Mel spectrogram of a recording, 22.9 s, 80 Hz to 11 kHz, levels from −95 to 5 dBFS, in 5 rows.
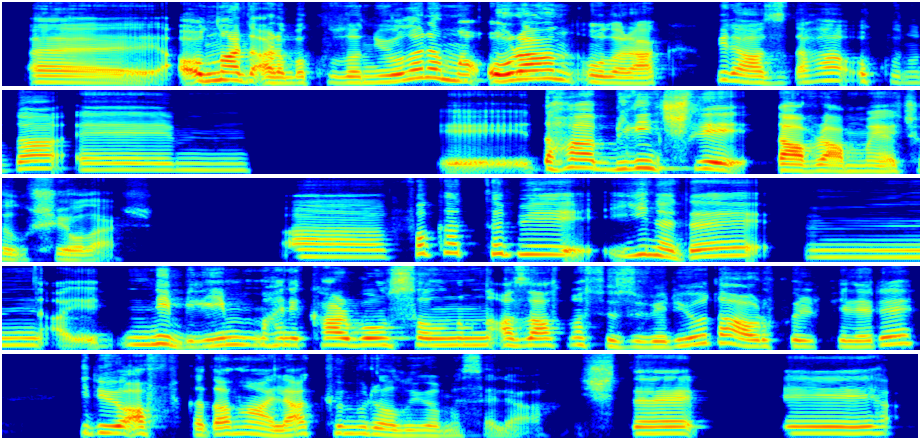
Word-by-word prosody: Eee, 95 Hz, -3 st, -2 dB
onlar 260 Hz, +3 st, +7 dB
da -, -, +3 dB
araba 175 Hz, 0 st, +2 dB
kullanıyorlar 190 Hz, -, 0 dB
ama 270 Hz, -10 st, +2 dB
oran 310 Hz, -, +9 dB
olarak 175 Hz, -5 st, 0 dB, 0.2 s
biraz 190 Hz, -9 st, 0 dB
daha 240 Hz, +5 st, -4 dB
o 225 Hz, 0 st, -7 dB
konuda, 230 Hz, +5 st, -2 dB
emm, 205 Hz, -1 st, -10 dB, 1.0 s
eee, 415 Hz, -1 st, -8 dB
daha 275 Hz, -5 st, +4 dB
bilinçli 260 Hz, -, +3 dB, 0.2 s
davranmaya 180 Hz, -3 st, +5 dB
çalışıyorlar. 160 Hz, -, -10 dB, 0.6 s
Aaa, 235 Hz, -1 st, -5 dB
fakat 360 Hz, +2 st, -5 dB
tabii 320 Hz, +6 st, -3 dB
yine 280 Hz, -, -2 dB
de, 265 Hz, +5 st, -1 dB, 0.2 s
ımm, 225 Hz, 0 st, -9 dB
ay, 410 Hz, -1 st, -11 dB
ne 240 Hz, -1 st, -2 dB
bileyim, 225 Hz, +6 st, -4 dB
hani, 225 Hz, 0 st, -4 dB
karbon 230 Hz, 0 st, +3 dB
salınımını 225 Hz, 0 st, -2 dB
azaltma 225 Hz, +2 st, 0 dB
sözü 180 Hz, -6 st, -9 dB
veriyor 210 Hz, +11 st, -3 dB
da 290 Hz, -, +1 dB
Avrupa 195 Hz, -1 st, 0 dB
ülkeleri. 185 Hz, +9 st, -4 dB, 0.4 s
Gidiyor, 230 Hz, -1 st, +2 dB
Afrika'dan 195 Hz, 0 st, -1 dB
hâlâ 190 Hz, -3 st, 0 dB
kömür 215 Hz, 0 st, -8 dB
alıyor, 160 Hz, -4 st, -5 dB
mesela. -, -, -19 dB, 0.2 s
İşte, 215 Hz, 0 st, -2 dB, 0.4 s
eee 220 Hz, 0 st, -1 dB
225 Hz, 115 wpm, -22 LUFS, 195-250 Hz, 1.0 s, oran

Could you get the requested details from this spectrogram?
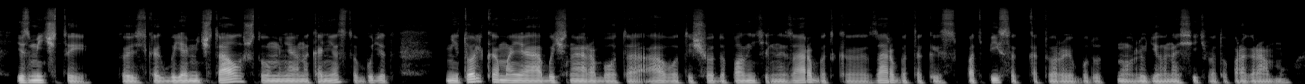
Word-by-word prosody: из 95 Hz, -1 st, +4 dB
мечты. 80 Hz, -7 st, +3 dB, 0.3 s
То 80 Hz, -, -1 dB
есть, 75 Hz, -1 st, +1 dB
как 80 Hz, -2 st, 0 dB
бы 80 Hz, +1 st, +2 dB
я 85 Hz, 0 st, +6 dB
мечтал, 95 Hz, +10 st, +4 dB
что 85 Hz, -8 st, -4 dB
у -, -, +2 dB
меня 80 Hz, 0 st, +3 dB
наконец-то 80 Hz, +7 st, -1 dB
будет 85 Hz, +3 st, -3 dB, 0.5 s
не 85 Hz, 0 st, +4 dB
только 115 Hz, -, +4 dB
моя 90 Hz, -4 st, +4 dB
обычная 80 Hz, -1 st, +1 dB
работа, 80 Hz, 0 st, -2 dB
а, 80 Hz, +3 st, 0 dB
вот 80 Hz, -1 st, -3 dB
ещё 80 Hz, +2 st, -1 dB
дополнительный 80 Hz, -2 st, -1 dB
заработка 80 Hz, -4 st, -2 dB
заработок 90 Hz, +2 st, -2 dB
из 75 Hz, +1 st, -6 dB
подписок, 95 Hz, +1 st, -2 dB
которые 75 Hz, -1 st, -3 dB
будут, 75 Hz, +1 st, -7 dB
ну, 75 Hz, -5 st, -2 dB
люди 75 Hz, 0 st, -1 dB
вносить 75 Hz, -1 st, -2 dB
в -, -, -14 dB
эту -, -, -8 dB
программу. 75 Hz, 0 st, -3 dB
80 Hz, 155 wpm, -25 LUFS, 75-85 Hz, 0.5 s, я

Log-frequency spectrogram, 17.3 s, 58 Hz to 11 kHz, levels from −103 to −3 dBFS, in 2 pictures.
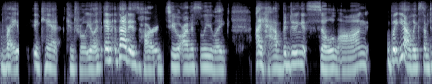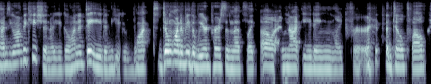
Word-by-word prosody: Right, 175 Hz, -, -1 dB, 0.3 s
it 185 Hz, -4 st, -2 dB
can't 170 Hz, -3 st, -3 dB, 0.2 s
control 155 Hz, -3 st, -8 dB
your 155 Hz, +1 st, -1 dB
life, 160 Hz, +3 st, -3 dB
and 260 Hz, 0 st, +7 dB
that 320 Hz, -2 st, +10 dB
is 200 Hz, -3 st, +4 dB
hard 155 Hz, 0 st, -3 dB
to 175 Hz, -1 st, -1 dB
honestly, 170 Hz, 0 st, -2 dB
like, 150 Hz, -1 st, -6 dB, 0.6 s
I -, -, +5 dB
have 165 Hz, 0 st, -2 dB
been 200 Hz, -2 st, -1 dB
doing 210 Hz, +2 st, 0 dB
it -, -, -2 dB
so 155 Hz, -3 st, -2 dB
long, 155 Hz, +5 st, -3 dB, 0.4 s
but -, -, +5 dB
yeah, 335 Hz, -, +6 dB
like, 165 Hz, 0 st, -1 dB
sometimes 185 Hz, +3 st, -4 dB
you 200 Hz, -, -7 dB
go 210 Hz, -, -3 dB
on 220 Hz, +1 st, -4 dB
vacation 255 Hz, -, -2 dB
or 145 Hz, -, -9 dB
you 150 Hz, 0 st, -10 dB
go 155 Hz, 0 st, -5 dB
on 180 Hz, +5 st, -4 dB
a 210 Hz, -, -1 dB
date 195 Hz, -7 st, +4 dB
and 150 Hz, +1 st, -6 dB
you 160 Hz, -, -11 dB, 0.3 s
want 155 Hz, +3 st, 0 dB, 0.3 s
don't 225 Hz, +4 st, +7 dB
wanna 225 Hz, -2 st, +6 dB
be 215 Hz, +1 st, +1 dB
the 200 Hz, 0 st, 0 dB
weird 175 Hz, 0 st, +1 dB
person 175 Hz, -3 st, -2 dB
that's 155 Hz, 0 st, -5 dB
like, 150 Hz, 0 st, -5 dB
"Oh, 180 Hz, -1 st, 0 dB
I'm 170 Hz, -1 st, -4 dB
not 165 Hz, -1 st, +2 dB
eating," 155 Hz, -1 st, -5 dB
like, 145 Hz, 0 st, -12 dB, 0.2 s
"for -, -, -3 dB, 0.3 s
until 170 Hz, -2 st, -1 dB
12," 155 Hz, 0 st, -3 dB
170 Hz, 185 wpm, -23 LUFS, 155-195 Hz, 0.6 s, that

